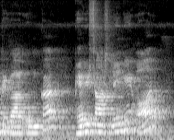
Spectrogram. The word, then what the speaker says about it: ओम: यहाँ से हमें करना है त्रिवार ओमकार। गहरी सांस लेंगे और ओम का उच्चारण करेंगे, अ, उ और म।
